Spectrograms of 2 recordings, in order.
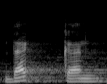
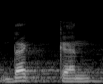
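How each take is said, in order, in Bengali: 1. শব্দটি শেষে 'n' ধ্বনি দিয়ে শেষ হয়। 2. শব্দটি শেষে 'n' ধ্বনি দিয়ে শেষ হয়।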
